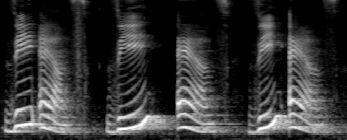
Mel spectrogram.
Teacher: لما تشوف كلمة بتبدأ بvowel sound جت بعد الذا مش هننطقها ذا، لكن هننطقها ذي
